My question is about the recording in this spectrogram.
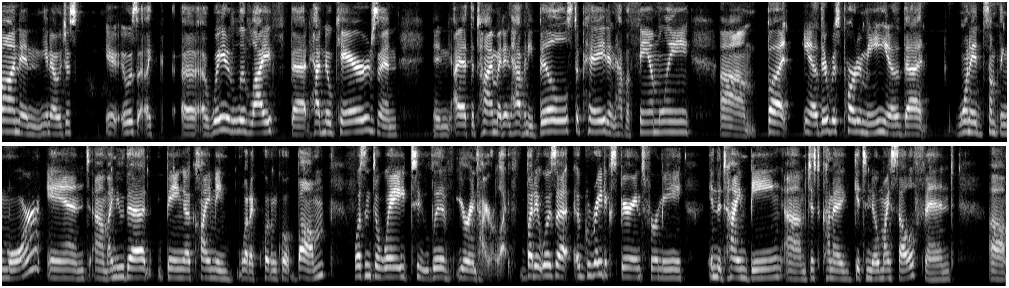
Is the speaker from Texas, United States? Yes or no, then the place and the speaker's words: yes; a suburb of Dallas, Texas, United States; also born or lived in Fort Worth, Texas / Houston, Texas; I grew up in Texas and just a little suburb right out of Dallas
